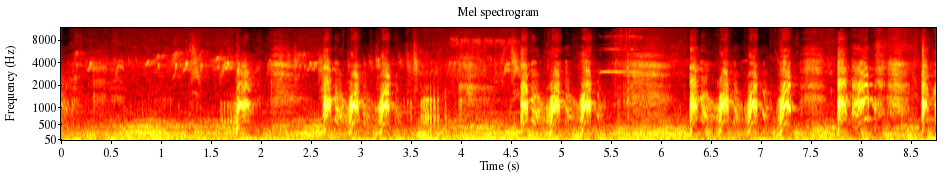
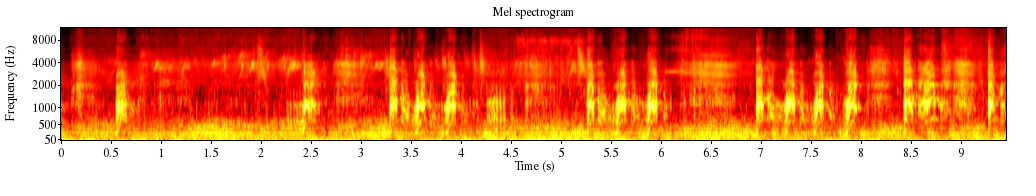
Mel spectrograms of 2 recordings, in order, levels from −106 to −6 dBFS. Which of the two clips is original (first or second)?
first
